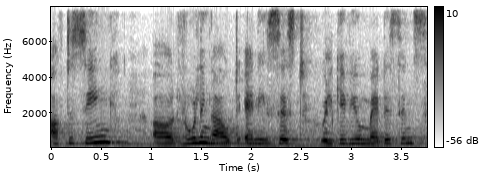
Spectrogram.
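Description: With clear music in the background, a woman speaks with ordinary pitch variation. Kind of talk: medical explainer. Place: office. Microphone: lapel.

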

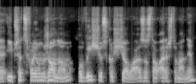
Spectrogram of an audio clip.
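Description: A man talks fairly slowly, with ordinary pitch variation, and the background stays quiet. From Poland. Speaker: pastor. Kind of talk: casual chat; sermon. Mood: earnest, engaged. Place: home room. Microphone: studio mic.

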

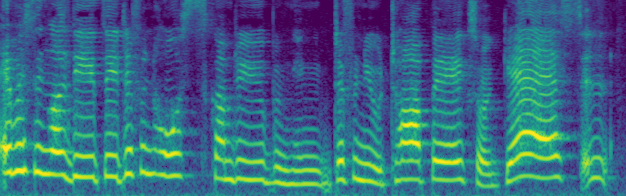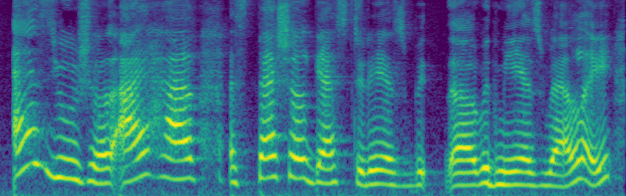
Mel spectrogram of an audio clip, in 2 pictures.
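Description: A woman's high voice at a moderate pace, with very wide pitch swings and hardly any pauses, against a quiet background. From Nepal. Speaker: TV talk show host; TV show host. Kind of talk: TV interview. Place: studio. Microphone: lapel.

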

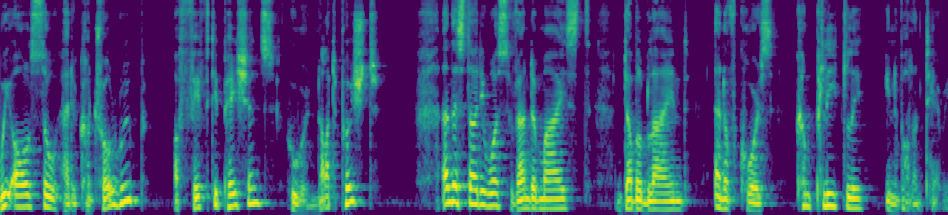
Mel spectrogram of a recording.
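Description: With a Swedish accent and very wide pitch swings, a man speaks at a fairly slow pace over a quiet background. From Sweden. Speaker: comedian. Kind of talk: mock scientific presentation. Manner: formal. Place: home room. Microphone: webcam.

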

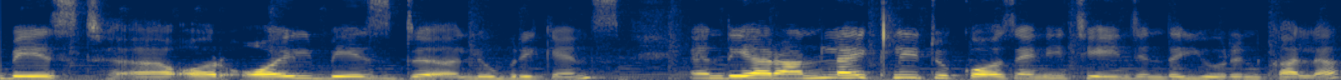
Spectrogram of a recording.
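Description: A woman talks at a moderate speed while faint music sits in the background. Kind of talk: explainer to camera. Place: office. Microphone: lapel.

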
